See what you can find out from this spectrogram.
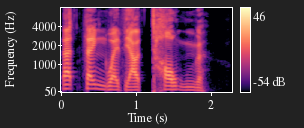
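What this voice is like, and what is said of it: Vague Scottish-ish accent imitation. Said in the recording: “She really pronounced it like tongs, like barbecue tongs ... that vague Scottishy-ish kind of accent”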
